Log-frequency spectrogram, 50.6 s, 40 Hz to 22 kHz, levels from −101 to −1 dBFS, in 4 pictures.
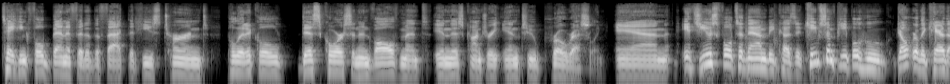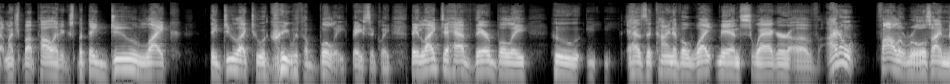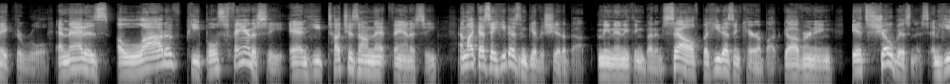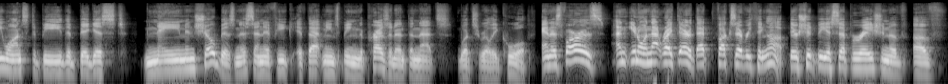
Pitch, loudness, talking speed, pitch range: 110 Hz, -22 LUFS, 190 wpm, 100-135 Hz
